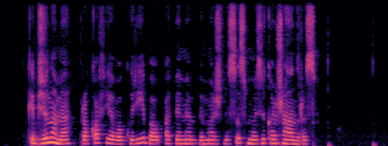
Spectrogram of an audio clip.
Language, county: Lithuanian, Šiauliai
